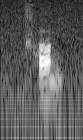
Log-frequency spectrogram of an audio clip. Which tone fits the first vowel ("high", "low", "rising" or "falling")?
falling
